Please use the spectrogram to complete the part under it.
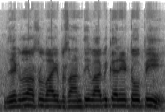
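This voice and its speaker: A man's voice: high voice, monotone, moderate pace, dull audio, a little hiss or hum. A man hosting a casual live stream, chatting with viewers by name, teasing them and thanking them for their support.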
